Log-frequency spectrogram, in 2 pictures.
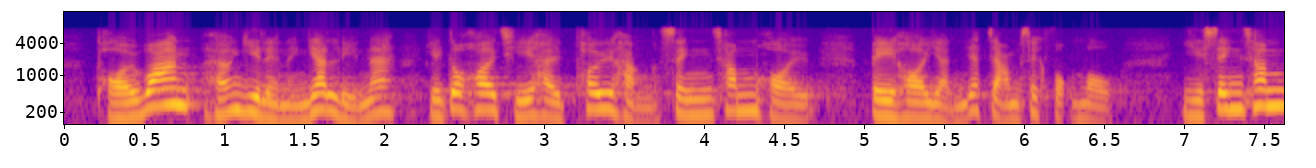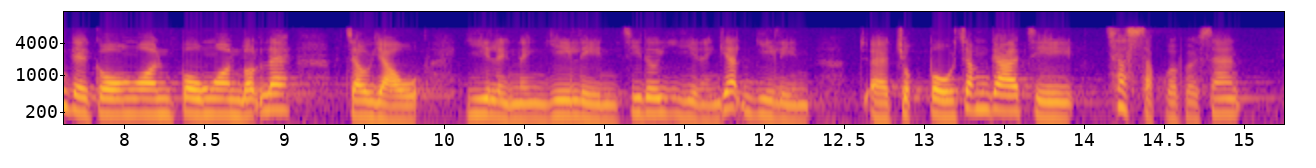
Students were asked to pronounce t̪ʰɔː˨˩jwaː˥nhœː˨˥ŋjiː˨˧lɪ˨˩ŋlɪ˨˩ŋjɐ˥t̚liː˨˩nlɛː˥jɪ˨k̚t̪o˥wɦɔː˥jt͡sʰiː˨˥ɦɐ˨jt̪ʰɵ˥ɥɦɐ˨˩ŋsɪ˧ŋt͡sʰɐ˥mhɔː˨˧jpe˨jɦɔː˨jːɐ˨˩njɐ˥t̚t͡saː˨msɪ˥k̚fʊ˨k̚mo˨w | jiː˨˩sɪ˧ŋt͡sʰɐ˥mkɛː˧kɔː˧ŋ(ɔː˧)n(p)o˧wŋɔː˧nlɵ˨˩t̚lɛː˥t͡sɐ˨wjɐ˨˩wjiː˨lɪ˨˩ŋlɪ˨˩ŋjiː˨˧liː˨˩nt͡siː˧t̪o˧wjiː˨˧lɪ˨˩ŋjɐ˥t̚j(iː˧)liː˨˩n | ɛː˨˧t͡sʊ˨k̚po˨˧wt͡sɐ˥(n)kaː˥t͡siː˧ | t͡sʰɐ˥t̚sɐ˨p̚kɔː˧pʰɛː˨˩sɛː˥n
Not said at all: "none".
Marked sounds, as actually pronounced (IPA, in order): ɔː˧, p, iː˧, ŋ

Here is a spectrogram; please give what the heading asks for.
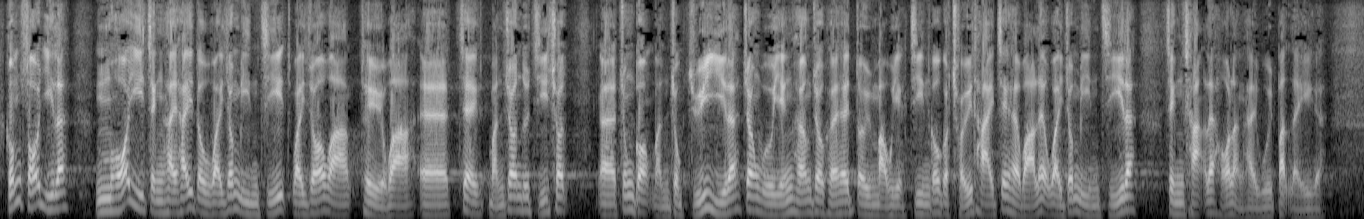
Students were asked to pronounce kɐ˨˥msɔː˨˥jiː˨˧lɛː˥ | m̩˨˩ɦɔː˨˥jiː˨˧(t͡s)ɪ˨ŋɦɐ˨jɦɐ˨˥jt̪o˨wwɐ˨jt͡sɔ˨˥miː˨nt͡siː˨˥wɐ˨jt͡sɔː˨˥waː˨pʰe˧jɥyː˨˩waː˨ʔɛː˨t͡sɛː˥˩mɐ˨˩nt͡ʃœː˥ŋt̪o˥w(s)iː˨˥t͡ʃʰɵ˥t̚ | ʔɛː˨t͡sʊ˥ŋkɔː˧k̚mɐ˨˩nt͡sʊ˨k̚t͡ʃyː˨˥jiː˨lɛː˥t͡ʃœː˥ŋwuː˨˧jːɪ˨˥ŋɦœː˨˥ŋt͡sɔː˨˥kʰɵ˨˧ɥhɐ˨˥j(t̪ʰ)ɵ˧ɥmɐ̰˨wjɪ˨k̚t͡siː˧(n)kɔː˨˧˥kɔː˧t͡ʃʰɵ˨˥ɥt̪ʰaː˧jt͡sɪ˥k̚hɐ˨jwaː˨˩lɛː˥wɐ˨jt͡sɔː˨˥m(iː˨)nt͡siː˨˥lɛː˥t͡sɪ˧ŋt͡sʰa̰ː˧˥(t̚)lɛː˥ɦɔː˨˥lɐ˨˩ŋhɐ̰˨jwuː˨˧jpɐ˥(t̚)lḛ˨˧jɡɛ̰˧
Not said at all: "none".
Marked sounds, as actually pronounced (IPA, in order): t͡s, t͡s, t̪, n, iː˨, k̚, t̚

